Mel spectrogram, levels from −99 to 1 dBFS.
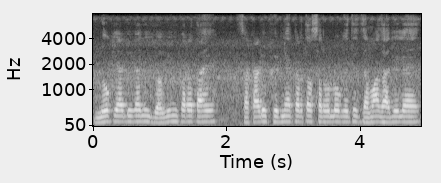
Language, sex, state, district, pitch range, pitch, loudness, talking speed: Marathi, female, Maharashtra, Washim, 140-150 Hz, 145 Hz, -16 LUFS, 170 wpm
